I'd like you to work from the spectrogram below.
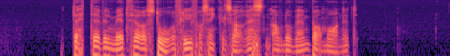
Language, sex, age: Norwegian, male, 43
